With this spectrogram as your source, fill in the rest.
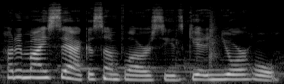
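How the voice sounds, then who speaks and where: Woman reading as a mocking male camp guard, raised pitch. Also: brisk, soft background music, natural voice. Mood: stern, sarcastic. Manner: mocking, commanding. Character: gruff adult male camp guard, menacing and sarcastic.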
